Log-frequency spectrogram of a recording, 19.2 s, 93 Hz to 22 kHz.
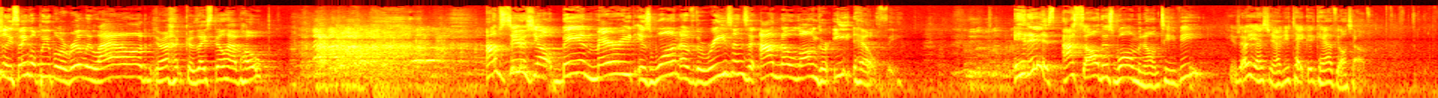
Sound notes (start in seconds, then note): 3.9 audience laughing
